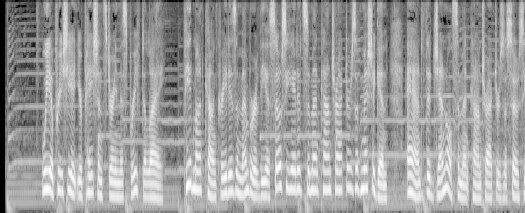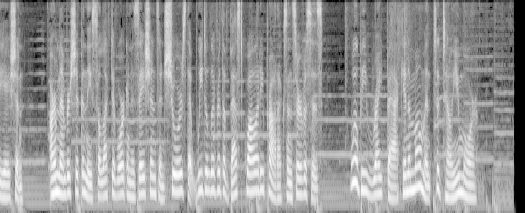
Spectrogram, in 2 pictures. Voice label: concrete company, femalevoices; audio on hold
